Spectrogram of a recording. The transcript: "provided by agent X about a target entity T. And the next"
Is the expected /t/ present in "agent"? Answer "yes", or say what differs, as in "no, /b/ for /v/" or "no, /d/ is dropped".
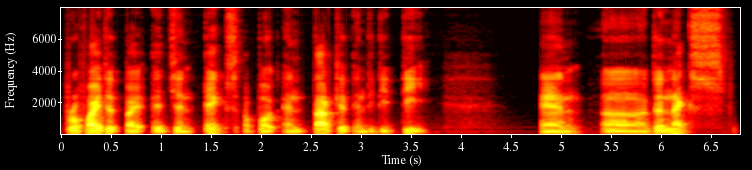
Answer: no, /t/ is dropped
